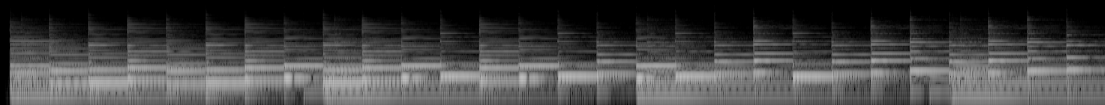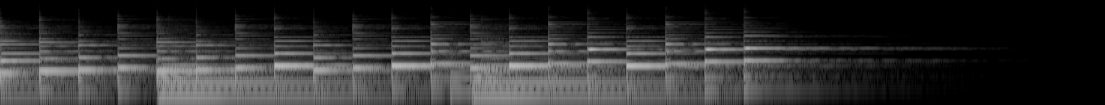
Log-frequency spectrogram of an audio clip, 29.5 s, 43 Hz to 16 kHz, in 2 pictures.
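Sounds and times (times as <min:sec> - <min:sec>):
guitar playing four-note ascending melodic minor scale pattern: 0:00.2 - 0:26.0.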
